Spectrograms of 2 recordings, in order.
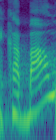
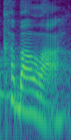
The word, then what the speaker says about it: cabala: a visão da cabala é cabala ou cabalá Como que fala pode usar as duas pronúncias não tem problema Maravilha e outras citas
